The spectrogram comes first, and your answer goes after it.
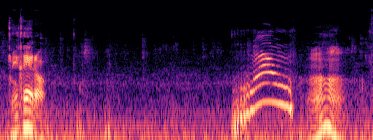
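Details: Indoors at bedtime, Chico the affectionate rescued kitten with an injured leg gets a scratching from dad and answers with a short meow, a long bowed meow rising then sliding down, and one brief final mew.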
